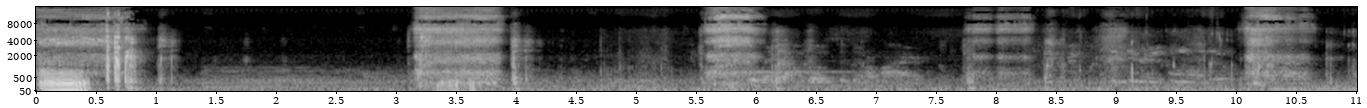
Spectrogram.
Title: Anyone else’s dog do this?? reverse sneeze #sneeze #dogs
